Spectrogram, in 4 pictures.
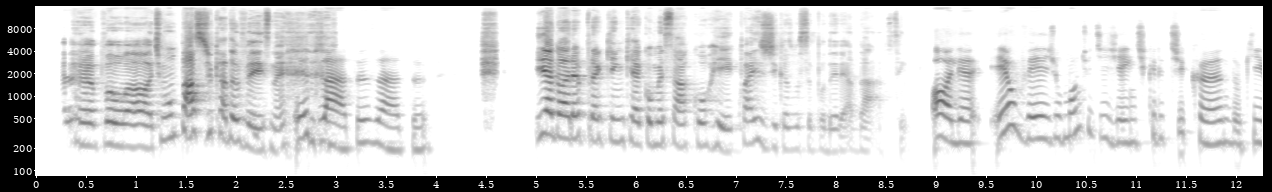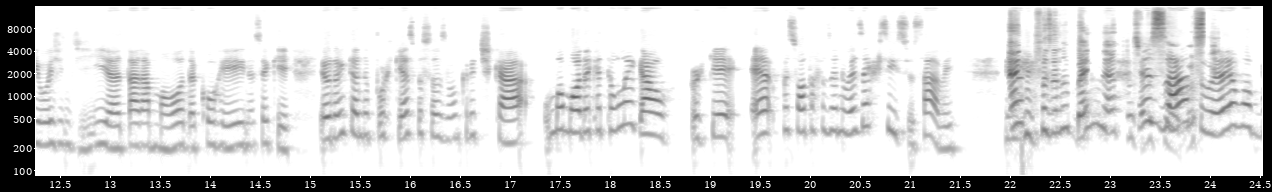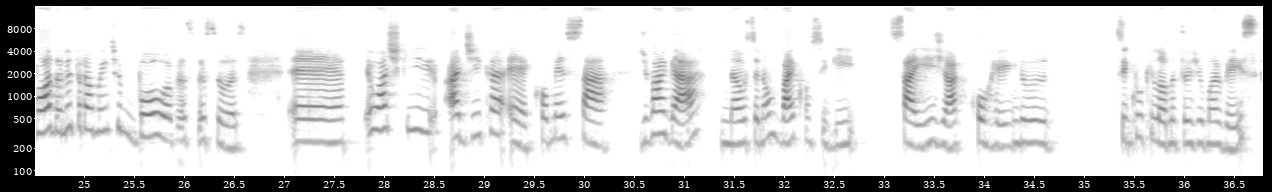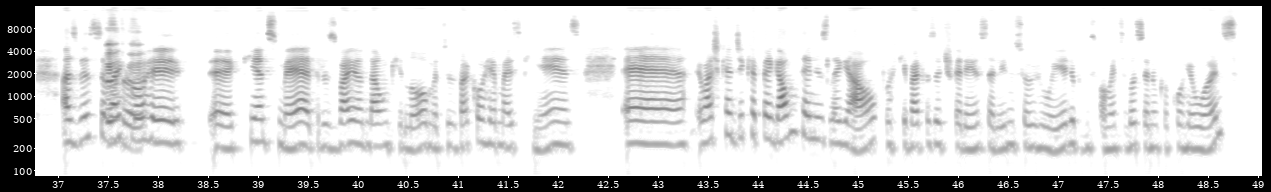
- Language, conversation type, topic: Portuguese, podcast, Que atividade ao ar livre te recarrega mais rápido?
- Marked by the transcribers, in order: chuckle; chuckle; other background noise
